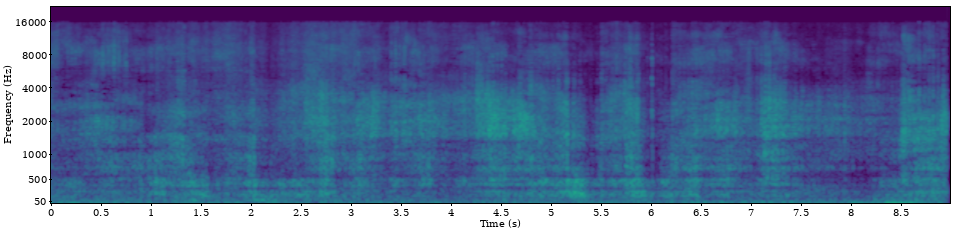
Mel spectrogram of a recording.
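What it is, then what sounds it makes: Cardboard mailer box scratched with a nail. A single long fingernail scratches along the top edge of a hollow brown kraft cardboard mailer box. The result is a continuous dry, rasping scrape with a bright, papery texture that swells and fades over about nine seconds.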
